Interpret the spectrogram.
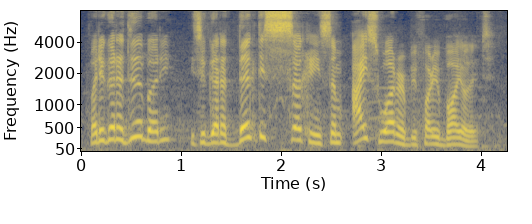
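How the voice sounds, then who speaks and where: A man playing a chatty, excitable fallen alien angel who trades in space, gushing and rambling in an audio roleplay. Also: high voice, quick pace. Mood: eager, friendly. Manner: bubbly, gushing, rambling, apologetic.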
